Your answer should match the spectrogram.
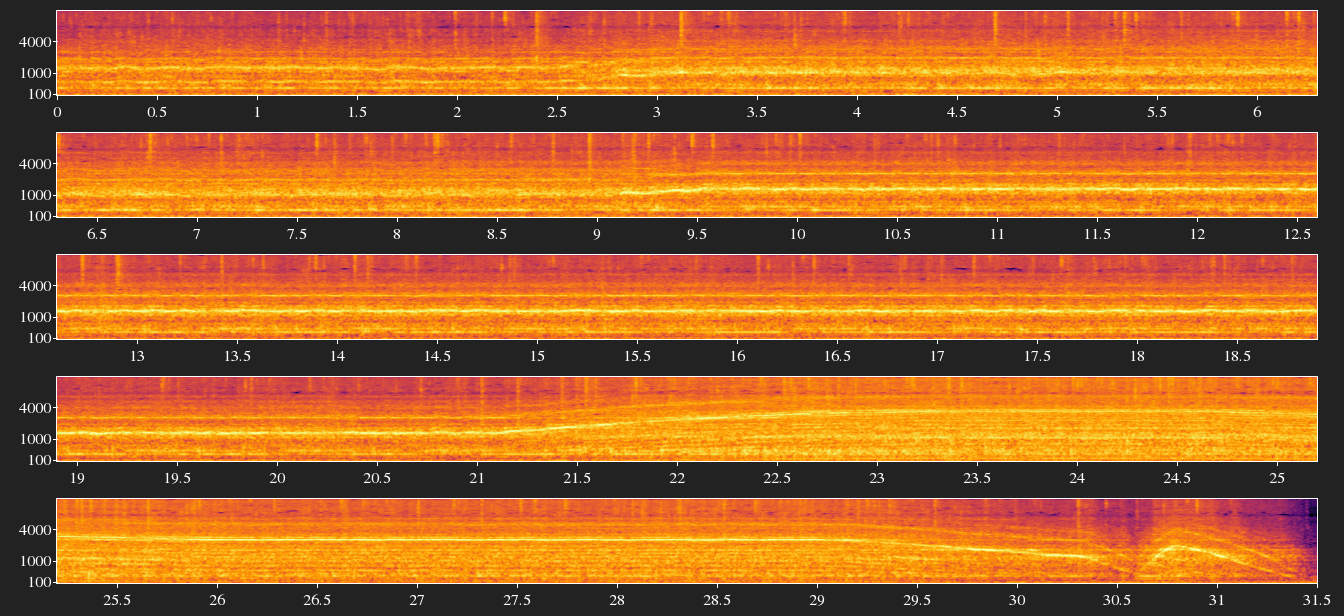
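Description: Farberware six-speed stand mixer running, its flat beater churning ground beef and sausage for meatloaf, with a steady motor whine. The pitch steps up twice, glides higher about three quarters of the way through, drops back a step, then winds down as the mixer stops at the very end.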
